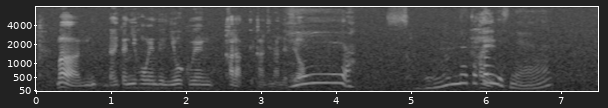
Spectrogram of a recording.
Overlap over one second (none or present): none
